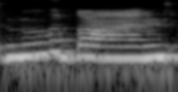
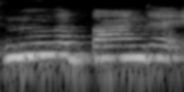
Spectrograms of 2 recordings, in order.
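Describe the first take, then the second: First: The last word ends without a final vowel. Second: The last word ends with a final vowel. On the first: This is the form used in Kundalini yoga. "So it's Mula Bandh in Kundalini" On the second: This is the form used in Hatha yoga. "it's Mula Bandha in Hatha. They say it differently"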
